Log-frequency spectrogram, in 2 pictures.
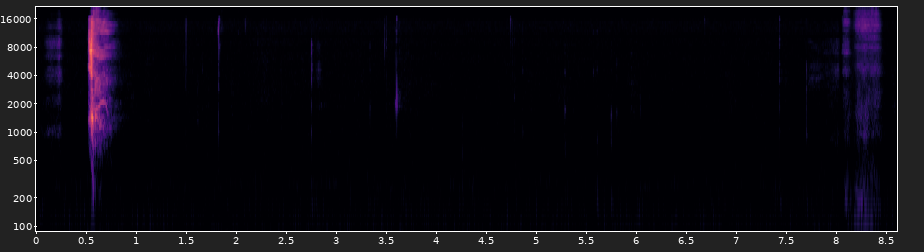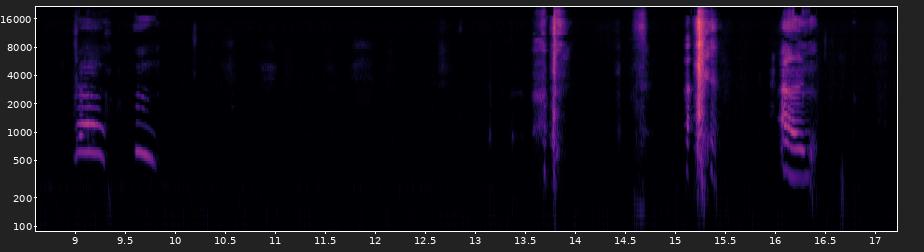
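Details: Four-month-old baby gives several short, isolated coughs between brief cooing and fussing sounds in a quiet room; infant cough.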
